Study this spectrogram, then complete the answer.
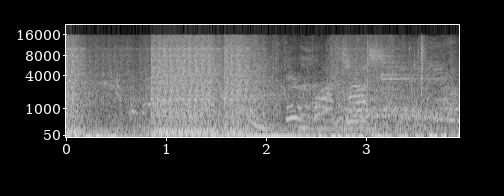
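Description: Heavy gunfire in the zombie shooter Left 4 Dead 2: sustained, loud, close bursts of automatic shots with scattered impacts, and voices talking over the shooting.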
